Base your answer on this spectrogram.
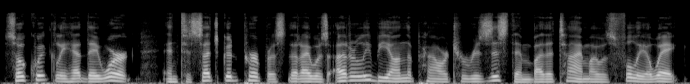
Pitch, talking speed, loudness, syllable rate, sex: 145 Hz, 235 wpm, -18 LUFS, 5.9 syllables/s, male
